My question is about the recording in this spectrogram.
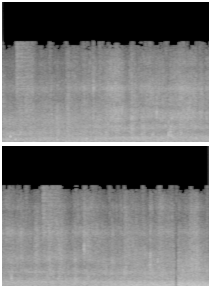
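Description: Shallow ocean surf washing over sand in a steady rush, with wind on the microphone. The sound drops out for an instant near the end.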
